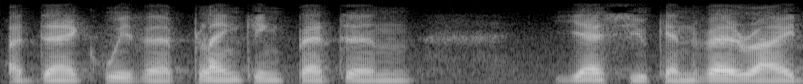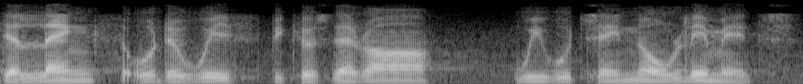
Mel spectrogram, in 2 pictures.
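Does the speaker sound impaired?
No.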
